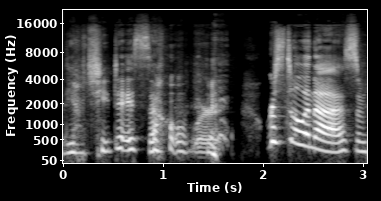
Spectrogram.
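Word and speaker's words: Jocytė: Ohema had Yosite in the press conference, but I think Xena, like the video she posted of the athlete herself, said Yoshite, so we're still in, some disagreement here.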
